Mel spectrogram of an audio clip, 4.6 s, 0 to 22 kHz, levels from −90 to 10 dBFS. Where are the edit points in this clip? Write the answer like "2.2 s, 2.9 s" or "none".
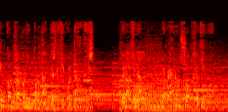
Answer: none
